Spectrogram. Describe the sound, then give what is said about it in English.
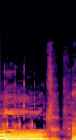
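A person's voice imitates a dog's howl, a sustained wavering tone lasting under a second before trailing off, then a brief vocal restart at the end. Loud. “But man, the other day, it's like you're just on the toilet howling.”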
